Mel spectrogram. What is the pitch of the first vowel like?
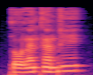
low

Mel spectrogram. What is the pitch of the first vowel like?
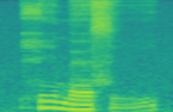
high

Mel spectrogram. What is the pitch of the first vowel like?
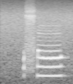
high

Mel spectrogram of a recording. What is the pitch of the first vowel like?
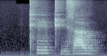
high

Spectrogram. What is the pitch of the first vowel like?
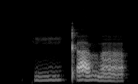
rising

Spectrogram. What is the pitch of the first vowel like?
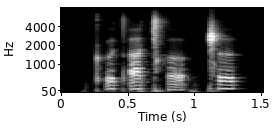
high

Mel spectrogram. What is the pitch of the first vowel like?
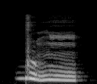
falling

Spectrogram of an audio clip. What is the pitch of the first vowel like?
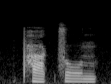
low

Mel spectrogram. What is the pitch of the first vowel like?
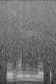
low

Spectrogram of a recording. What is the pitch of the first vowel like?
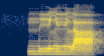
low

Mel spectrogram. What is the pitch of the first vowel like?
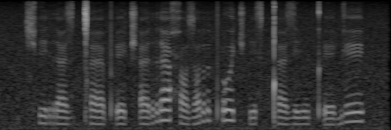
low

